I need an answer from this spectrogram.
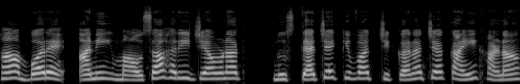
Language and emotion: Goan Konkani, neutral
